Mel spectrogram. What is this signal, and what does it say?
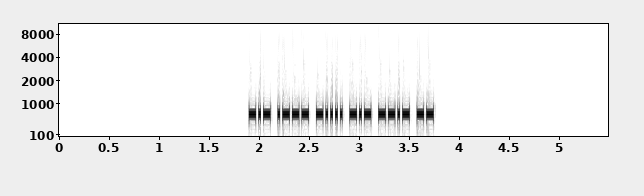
Morse code, heard as a keyed tone, about 51 wpm, 700 Hz. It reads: KJ6KQM
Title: USA Call Signs - 6 Characters - 50wpm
